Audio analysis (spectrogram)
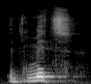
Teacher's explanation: stresses on the M, and it starts with a schwa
